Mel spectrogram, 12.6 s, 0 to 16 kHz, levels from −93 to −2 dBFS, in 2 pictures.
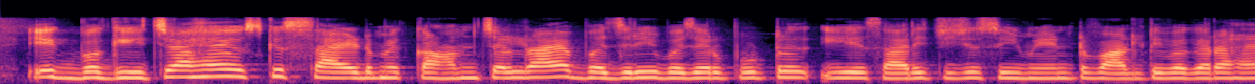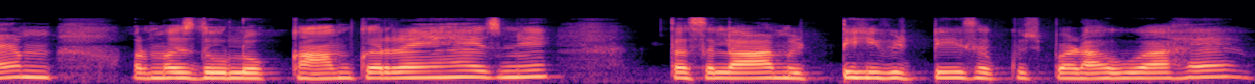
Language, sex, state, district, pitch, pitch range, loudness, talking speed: Bundeli, female, Uttar Pradesh, Budaun, 200 Hz, 195-215 Hz, -18 LUFS, 170 wpm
